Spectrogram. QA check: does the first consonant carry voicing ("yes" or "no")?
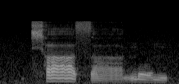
no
